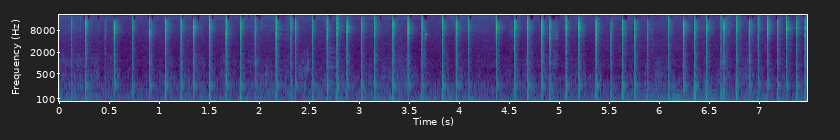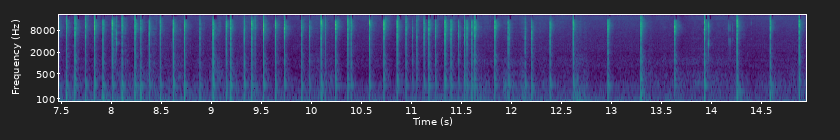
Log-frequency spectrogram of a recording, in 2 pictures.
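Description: Fingers or nails tap repeatedly on the glass of a framed picture given by a consortium member, producing a rapid, irregular stream of short, bright clicks. The taps swell slightly in intensity around the middle, and a steady low hum sits underneath throughout.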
